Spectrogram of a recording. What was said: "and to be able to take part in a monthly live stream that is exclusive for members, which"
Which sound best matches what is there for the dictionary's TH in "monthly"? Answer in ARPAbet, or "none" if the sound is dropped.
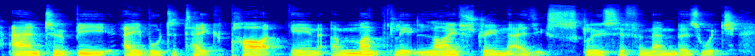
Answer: TH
